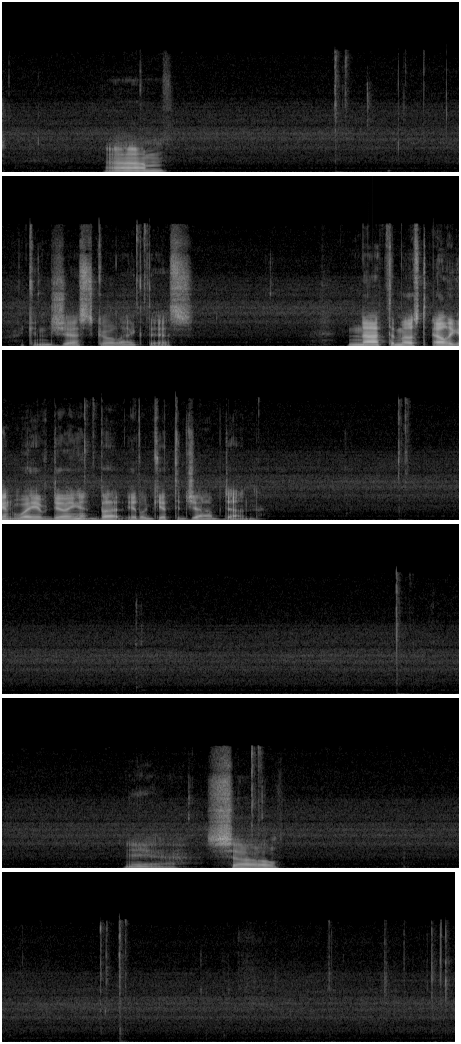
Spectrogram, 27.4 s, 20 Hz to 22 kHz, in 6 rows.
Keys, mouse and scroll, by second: 3.3 e, 4.8 click, 5.9 r, 7.1 click, 8.5 click, 10.0 e, 11.1 click, 11.8 click, 13.1 r, 15.0 click, 17.7 e, 18.9 click, 20.8 r, 22.8 click, 23.8 s, 25.8-26.4 scroll up 2, 26.4 shift+middle click, 27.2 ctrl+Tab.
